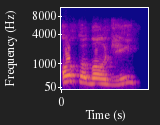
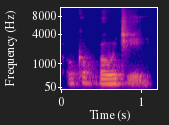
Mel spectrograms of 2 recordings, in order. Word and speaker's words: Okoboji: It's a hard one to pronounce, and it is called Okoboji, Okoboji.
